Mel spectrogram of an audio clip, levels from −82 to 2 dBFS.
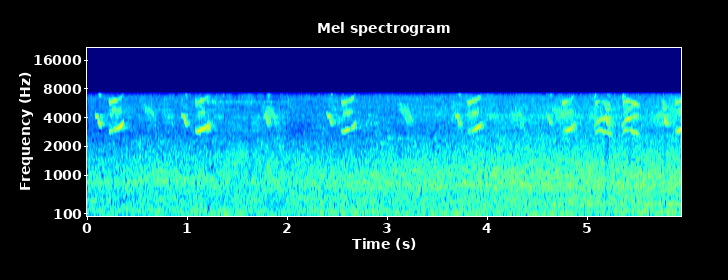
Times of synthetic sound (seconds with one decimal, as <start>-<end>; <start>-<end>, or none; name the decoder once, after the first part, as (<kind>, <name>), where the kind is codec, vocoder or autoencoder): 1.2-2.0 (codec, HILCodec)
